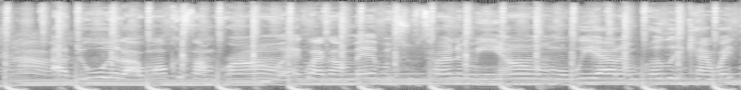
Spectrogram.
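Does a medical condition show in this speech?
No.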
